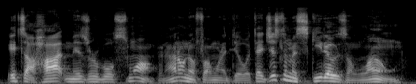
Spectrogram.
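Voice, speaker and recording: A man's voice: mid-range voice, big pitch swings, fast. Emphatic American man lecturing his friends. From United States. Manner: emphatic, lecturing, with many restarts. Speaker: podcast co-host. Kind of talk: casual roundtable chat.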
